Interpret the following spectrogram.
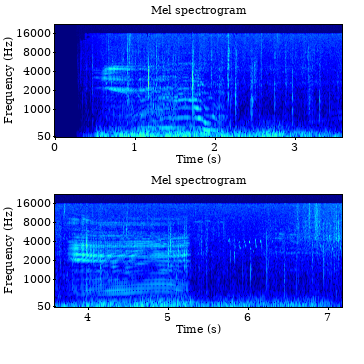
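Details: Cows let out into their new pastures in spring. Two drawn-out moos are heard, the second higher and longer, over heavy rumbling wind or handling noise.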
